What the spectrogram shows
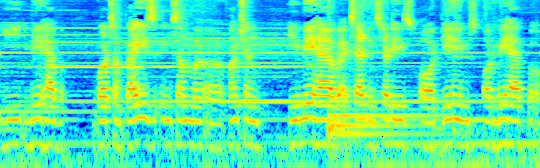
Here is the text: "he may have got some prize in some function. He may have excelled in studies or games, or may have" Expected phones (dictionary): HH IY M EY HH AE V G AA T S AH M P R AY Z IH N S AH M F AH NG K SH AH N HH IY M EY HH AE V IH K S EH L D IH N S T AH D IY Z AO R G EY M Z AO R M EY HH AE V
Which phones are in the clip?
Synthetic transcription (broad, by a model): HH IY M EY HH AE V G AA T S AH M P R AY Z IH N S AH M F AH NG K SH AH N HH IY M EY HH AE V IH K S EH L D IH N S T AH D IY Z AO R G EY M Z AO R M EY HH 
